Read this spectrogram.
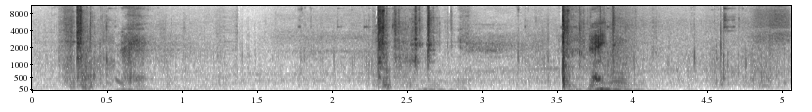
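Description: An elderly man gasps and groans close by.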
